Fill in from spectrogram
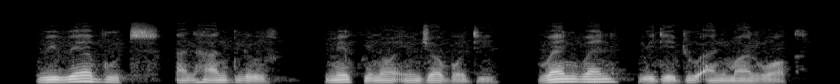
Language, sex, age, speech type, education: Nigerian Pidgin, male, 30-45, spontaneous, tertiary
